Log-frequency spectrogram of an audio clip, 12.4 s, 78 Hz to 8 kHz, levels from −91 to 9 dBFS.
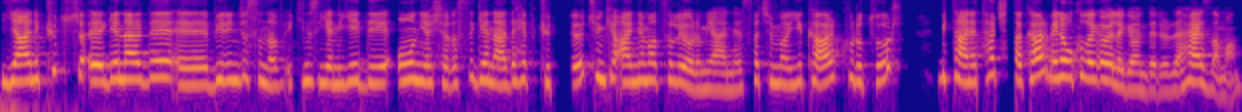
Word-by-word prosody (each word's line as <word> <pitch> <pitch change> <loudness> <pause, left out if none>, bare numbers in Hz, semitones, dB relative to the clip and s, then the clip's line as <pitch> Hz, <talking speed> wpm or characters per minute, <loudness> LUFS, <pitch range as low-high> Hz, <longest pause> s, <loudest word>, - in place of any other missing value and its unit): Yani, 285 +2 +5
küts 440 +2 -8
eee, 280 -1 +8
genelde, 300 +1 +3
eee, 245 -7 +1
1. 295 +2 -2
sınıf, 245 -5 -6
2. 280 +2 -7
sınıf, 265 -1 -6
yani, 250 0 -2
7-10 275 +2 -1
yaş 270 -1 -4
arası 250 +6 -7
genelde 280 -3 0
hep 295 0 -7
küttü. 265 0 -4
Çünkü 315 -1 -1
annemi 280 +1 0
hatırlıyorum, 275 -8 -2
yani, 200 0 -6
saçımı 270 -2 -6
yıkar, 270 +2 +1
kurutur, 275 - -3 0.5
bir 320 -1 -6
tane 275 -5 +3
taç 360 +6 -5
takar, 335 +7 +3
beni 330 +1 +7
okula 325 0 +1
öyle 295 -5 +4
gönderirdi 190 -2 -6
her 275 +4 +4
zaman. 205 -4 -10
280 Hz, 160 wpm, -20 LUFS, 250-300 Hz, 0.5 s, eee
